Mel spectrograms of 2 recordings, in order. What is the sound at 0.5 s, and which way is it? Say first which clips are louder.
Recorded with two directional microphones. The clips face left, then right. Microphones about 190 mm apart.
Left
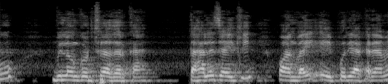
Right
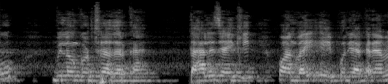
A woman's voice: left 8 dB; 45° left (ahead or behind).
